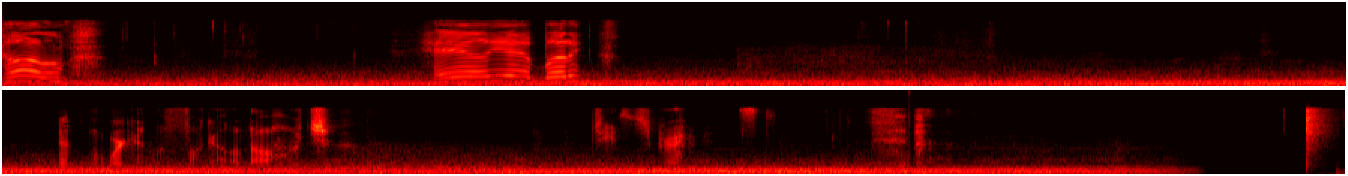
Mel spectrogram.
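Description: A spaceship engine rumbles with a steady low roar.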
